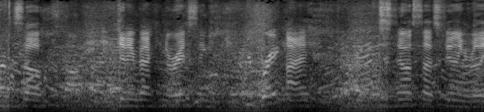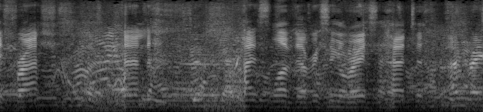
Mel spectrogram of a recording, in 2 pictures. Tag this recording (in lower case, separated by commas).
speech, outside, rural or natural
